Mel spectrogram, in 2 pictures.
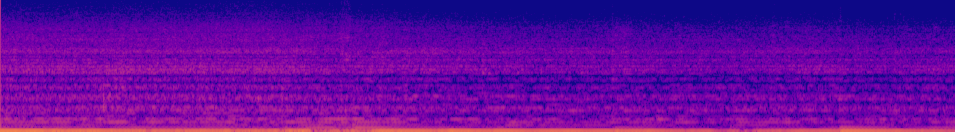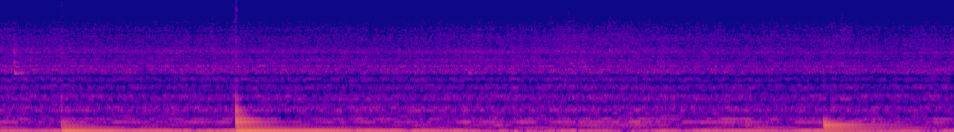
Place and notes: SBG, Pantano de Vilatortella
Interior de un tubo sumergido en el pantano.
